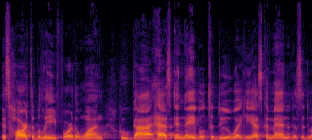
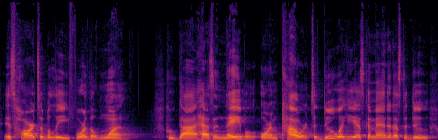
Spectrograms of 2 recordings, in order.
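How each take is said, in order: First: It is said at normal speed. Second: It is said slowly.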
